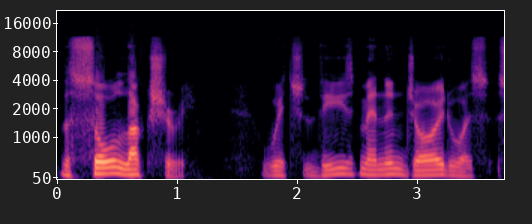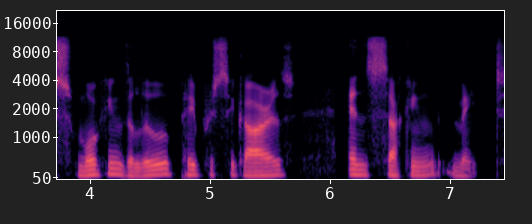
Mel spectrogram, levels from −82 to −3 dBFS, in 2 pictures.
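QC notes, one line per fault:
0.32–0.65 s, microphone overload: the loudest peaks here hit a hard ceiling and their tops are flattened, giving a harsh, crackly edge to the sound. The likely cause is an input level set too high, so the signal tried to exceed the converter's maximum by about 4 dB. Around three percent of the samples in this stretch are clipped.
0.33 s and 1.32 s, microphone volume stepped down: the whole signal, voice and background together, drops abruptly in level, first by about 2 dB right as the distorted peak begins, then by a larger cut of about 5 dB a second later. This is likely the call software reacting to the overload by lowering the device's input gain in discrete jumps, not fading it, so each change lands as a sudden step.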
